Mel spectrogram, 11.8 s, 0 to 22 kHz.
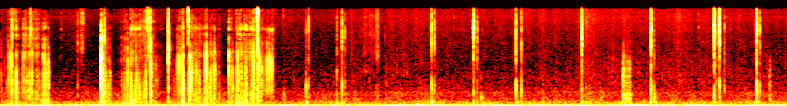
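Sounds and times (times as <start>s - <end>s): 
hard little crystals and beads clattering: 0.0s - 0.8s, 1.5s - 4.2s
low steady hum: 0.0s - 11.7s.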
